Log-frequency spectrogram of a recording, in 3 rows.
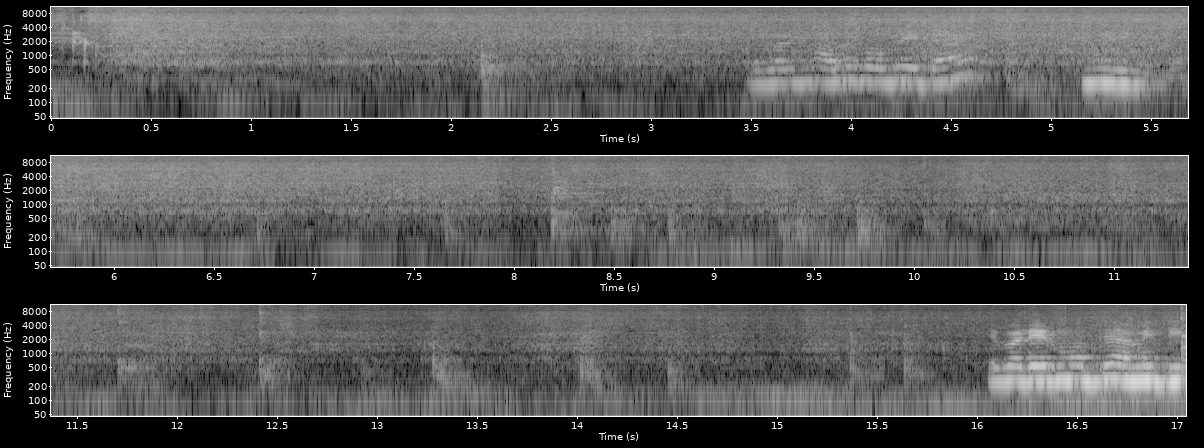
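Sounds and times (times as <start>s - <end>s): leaves sizzling in hot oil: 0.0s - 17.0s
metal spatula scraping pan: 7.5s - 17.0s.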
